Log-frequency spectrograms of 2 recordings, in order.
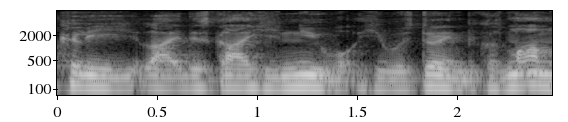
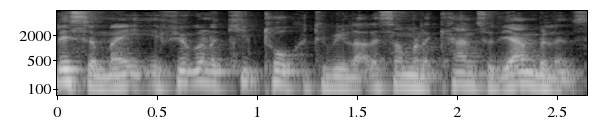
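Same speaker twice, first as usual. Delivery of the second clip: ordinary talk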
